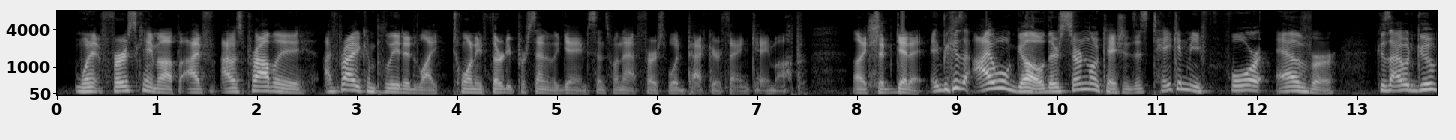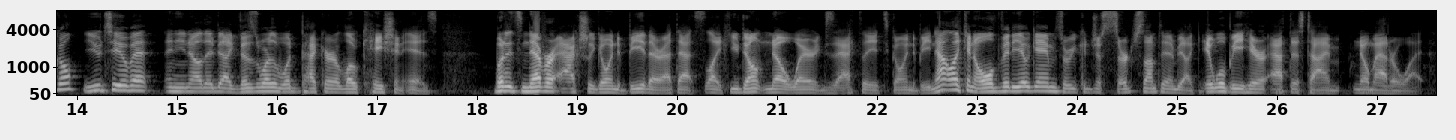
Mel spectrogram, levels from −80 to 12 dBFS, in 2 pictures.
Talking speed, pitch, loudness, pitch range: 230 wpm, 130 Hz, -22 LUFS, 105-155 Hz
